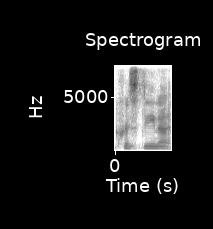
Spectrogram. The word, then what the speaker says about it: Christina: In German, so if you pronounce these names in German, it would read Christina and Katharina. The E's would make the A sound.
